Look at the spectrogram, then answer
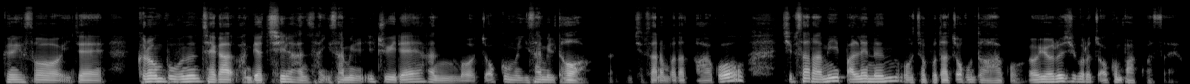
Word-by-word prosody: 그래서 110 Hz, -3 st, 0 dB
이제 95 Hz, -2 st, -1 dB, 0.3 s
그런 135 Hz, +1 st, +4 dB
부분은 130 Hz, +2 st, +3 dB
제가 115 Hz, -3 st, +4 dB
한 105 Hz, -1 st, -5 dB
며칠 105 Hz, +5 st, +3 dB
한 100 Hz, -4 st, -2 dB
사 90 Hz, -, -9 dB
2-3 105 Hz, +1 st, -1 dB
일 95 Hz, -2 st, -2 dB
1 130 Hz, -, -5 dB
주일에 115 Hz, +1 st, +1 dB
한 120 Hz, -6 st, -3 dB
뭐 90 Hz, -2 st, -5 dB
쪼끔은 110 Hz, -5 st, -4 dB
2-3 110 Hz, +3 st, -1 dB
일 105 Hz, -, -4 dB
더 100 Hz, -4 st, +2 dB, 0.4 s
집사람보다 95 Hz, +1 st, -4 dB
더 90 Hz, -, -9 dB
하고 95 Hz, 0 st, +2 dB, 0.4 s
집사람이 145 Hz, +4 st, +2 dB
빨래는 130 Hz, +4 st, +3 dB
뭐 105 Hz, -, -4 dB
저보다 105 Hz, -1 st, -2 dB
쪼금 110 Hz, +1 st, -3 dB
더 100 Hz, -3 st, -5 dB
하고 90 Hz, -3 st, -8 dB
요 110 Hz, +2 st, +3 dB
요런 125 Hz, +4 st, +4 dB
식으로 130 Hz, -5 st, -3 dB
쪼끔 115 Hz, 0 st, -4 dB
바꿨어요. 95 Hz, -2 st, -9 dB
110 Hz, 325 characters per minute, -26 LUFS, 100-125 Hz, 0.4 s, 그런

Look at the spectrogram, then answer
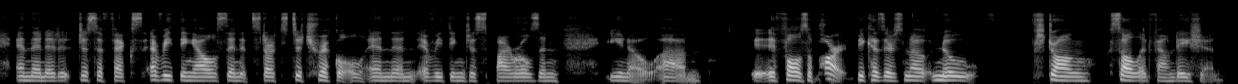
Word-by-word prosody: And 190 Hz, -1 st, -2 dB
then 180 Hz, -1 st, 0 dB
it 175 Hz, +1 st, -3 dB
just 200 Hz, -1 st, -1 dB
affects 185 Hz, -2 st, -2 dB
everything 195 Hz, -3 st, +1 dB
else, 175 Hz, -1 st, +1 dB
and 175 Hz, -2 st, -1 dB
it -, -, -7 dB
starts 180 Hz, -2 st, -2 dB
to -, -, 0 dB
trickle, 170 Hz, -5 st, -1 dB
and 180 Hz, -1 st, -2 dB
then, 175 Hz, 0 st, -4 dB
everything 175 Hz, 0 st, -4 dB
just 170 Hz, -2 st, -2 dB
spirals 170 Hz, -1 st, -1 dB
and, 170 Hz, -2 st, -6 dB, 0.5 s
you 180 Hz, -1 st, -3 dB
know, -, -, -5 dB
um, -, -, -3 dB, 0.5 s
i -, -, 0 dB, 0.2 s
it -, -, -2 dB
falls 195 Hz, -5 st, +6 dB
apart 260 Hz, -1 st, +4 dB
because 200 Hz, -1 st, +1 dB
there's 180 Hz, -1 st, 0 dB
no 190 Hz, -2 st, +1 dB
no 195 Hz, -2 st, +2 dB, 0.5 s
strong, 180 Hz, -2 st, +3 dB, 0.2 s
solid 185 Hz, -2 st, +5 dB
foundation. 170 Hz, +4 st, -5 dB
180 Hz, 155 wpm, -23 LUFS, 170-195 Hz, 0.5 s, falls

